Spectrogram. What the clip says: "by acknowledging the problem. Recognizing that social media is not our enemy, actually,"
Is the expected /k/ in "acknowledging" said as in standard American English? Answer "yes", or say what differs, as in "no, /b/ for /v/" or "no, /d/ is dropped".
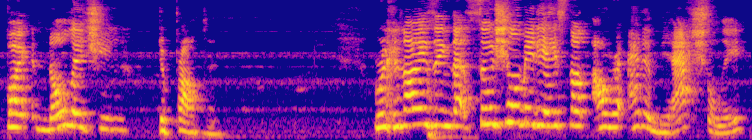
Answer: no, /k/ is dropped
